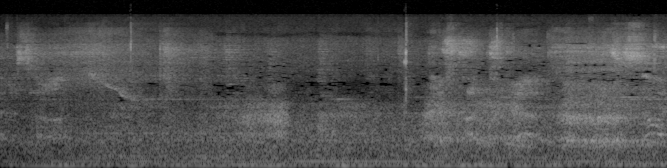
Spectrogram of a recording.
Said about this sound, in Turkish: Hala esniyorum.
